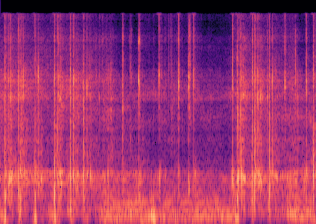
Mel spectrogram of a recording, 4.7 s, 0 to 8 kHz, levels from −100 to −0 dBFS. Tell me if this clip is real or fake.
fake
